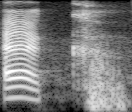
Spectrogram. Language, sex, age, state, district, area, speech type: Bengali, female, 30-45, West Bengal, Purulia, rural, read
